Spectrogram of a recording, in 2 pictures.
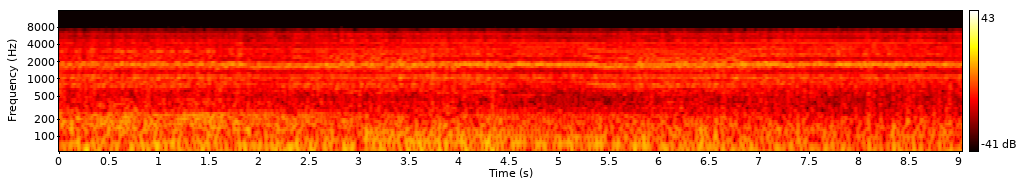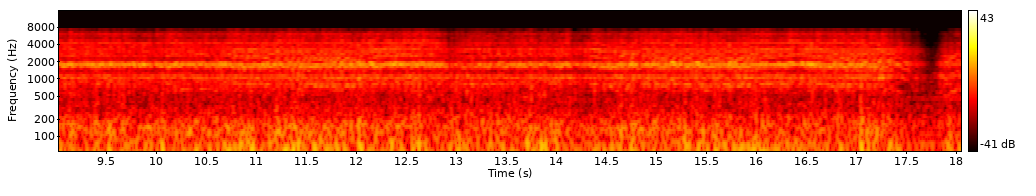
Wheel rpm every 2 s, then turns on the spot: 210, 210, 230, 220, 230, 220, 220, 220, 190.
none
